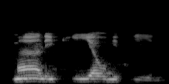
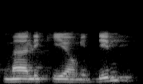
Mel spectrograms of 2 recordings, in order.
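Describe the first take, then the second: First: The final vowel of 'Maliki' is lengthened. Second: The final vowel of 'Maliki' is short. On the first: It means I am the ruler. The speaker calls it wrong. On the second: It means the ruler of the last day. The speaker calls it right.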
